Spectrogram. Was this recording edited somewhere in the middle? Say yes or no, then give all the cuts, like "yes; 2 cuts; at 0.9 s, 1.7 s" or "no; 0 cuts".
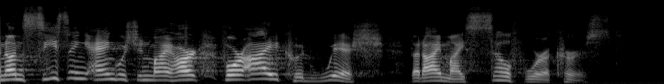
no; 0 cuts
